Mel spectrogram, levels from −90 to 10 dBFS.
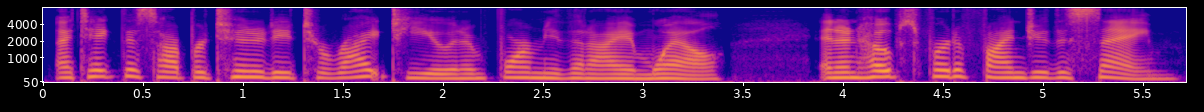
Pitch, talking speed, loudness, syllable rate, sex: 200 Hz, 250 wpm, -19 LUFS, 6.0 syllables/s, female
